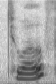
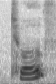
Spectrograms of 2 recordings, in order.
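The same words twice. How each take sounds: The two takes are said the same way.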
